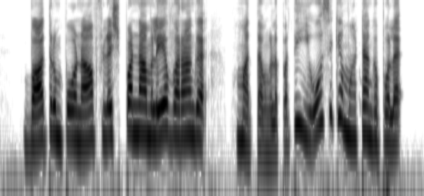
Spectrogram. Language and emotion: Tamil, disgusted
